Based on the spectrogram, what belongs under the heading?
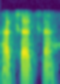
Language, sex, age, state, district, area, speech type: Odia, male, 30-45, Odisha, Balasore, rural, conversation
